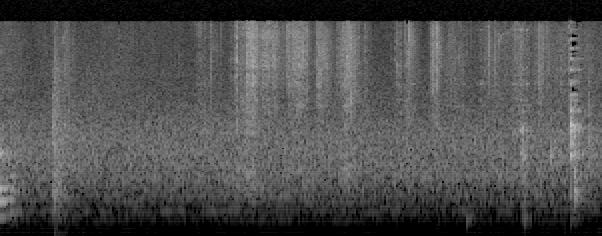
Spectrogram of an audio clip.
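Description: A knife cutting through the crisp breadcrumb crust of a fried tuna patty: a faint crunching, with a sharper click near the end as the blade meets the plate or board.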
